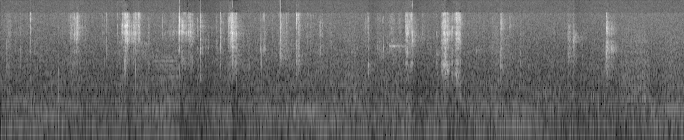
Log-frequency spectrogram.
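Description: Crinkling of Maggi seasoning-cube wrappers being peeled open by hand: irregular short crackles, thickest about two to three seconds in and again around six to seven seconds.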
